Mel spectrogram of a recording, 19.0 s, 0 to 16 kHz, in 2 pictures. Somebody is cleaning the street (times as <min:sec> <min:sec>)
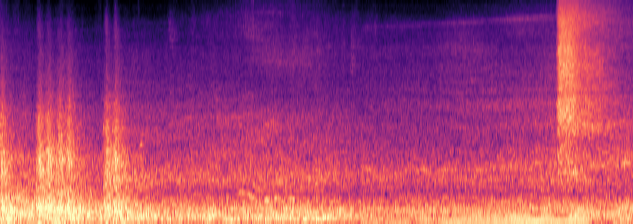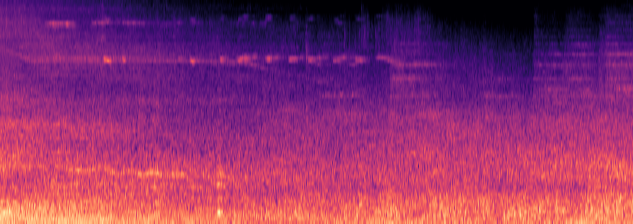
0:08.4 0:09.9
